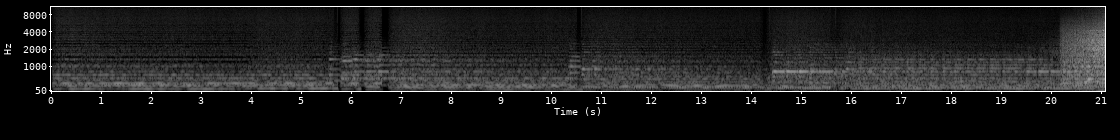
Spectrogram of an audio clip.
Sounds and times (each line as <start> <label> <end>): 5.5 synth 21.0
